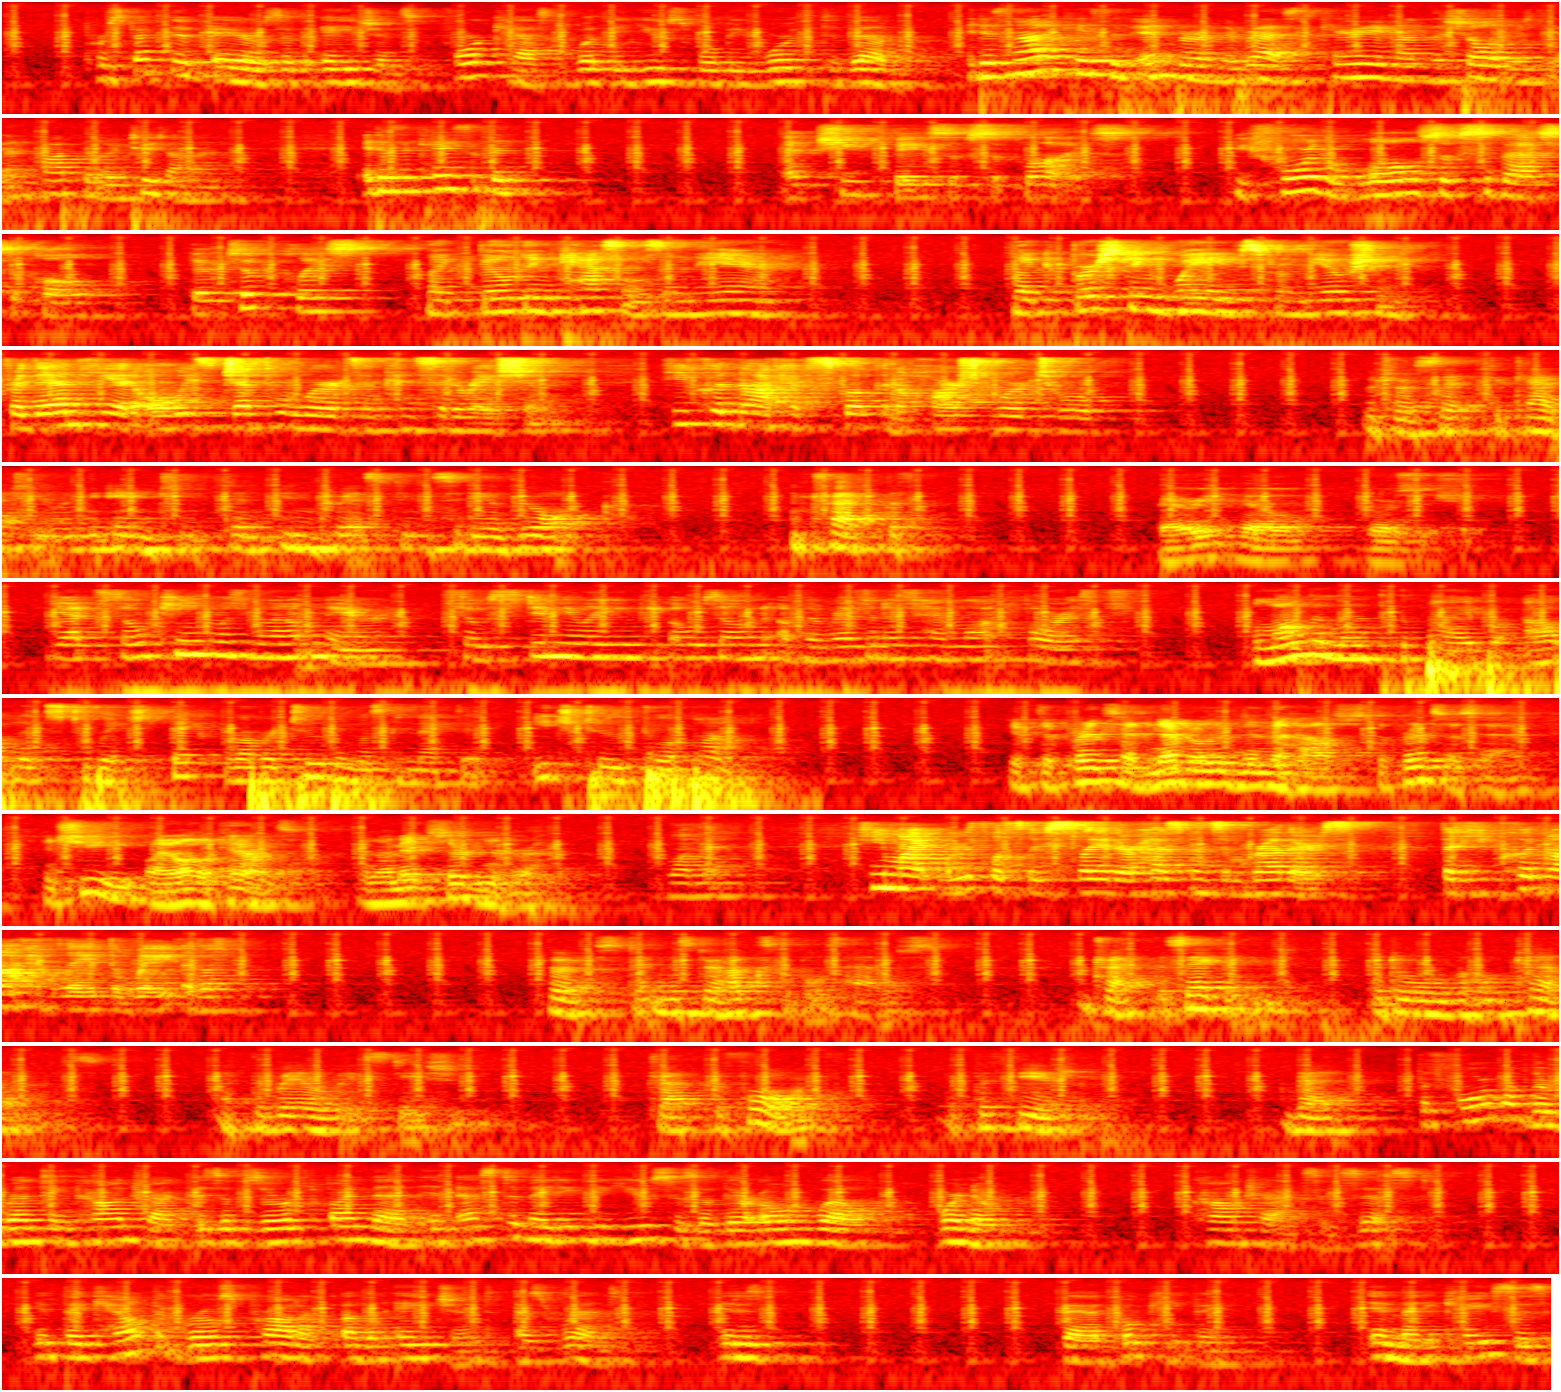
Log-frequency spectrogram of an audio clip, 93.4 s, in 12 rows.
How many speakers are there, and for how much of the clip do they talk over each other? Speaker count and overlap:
ten, no overlap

